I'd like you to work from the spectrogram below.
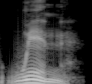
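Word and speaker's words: Nguyen: And for those of you who are unsure how to pronounce Bee's last name, I checked. You say it like Win. W-I-N.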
